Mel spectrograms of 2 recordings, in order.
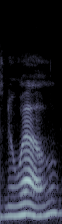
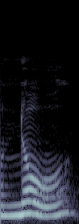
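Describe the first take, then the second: First: "Noël" split into no-EL; French "Noël" in two syllables; added syllable. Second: "Noel" run together as a single syllable; boy's name "Noel" without the vowel break; one syllable. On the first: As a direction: say "Noël" with both vowels sounded. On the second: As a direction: say "Noel" like "nole". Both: Shown as a demonstration. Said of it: "you've added another syllable".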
